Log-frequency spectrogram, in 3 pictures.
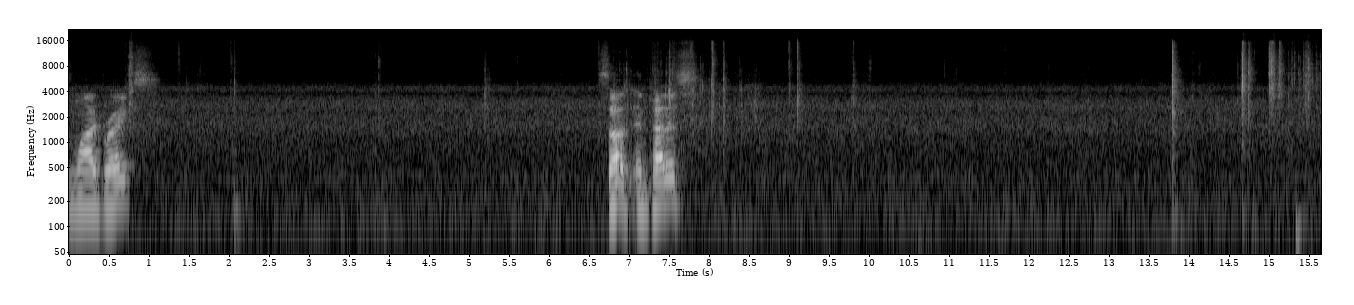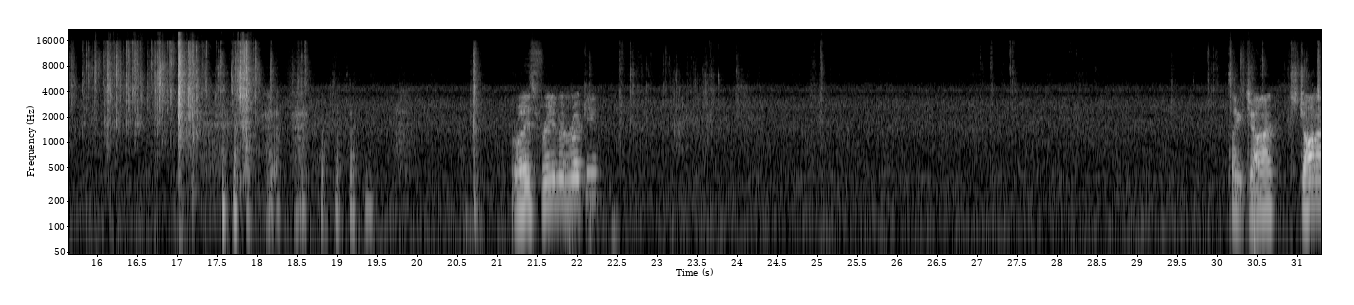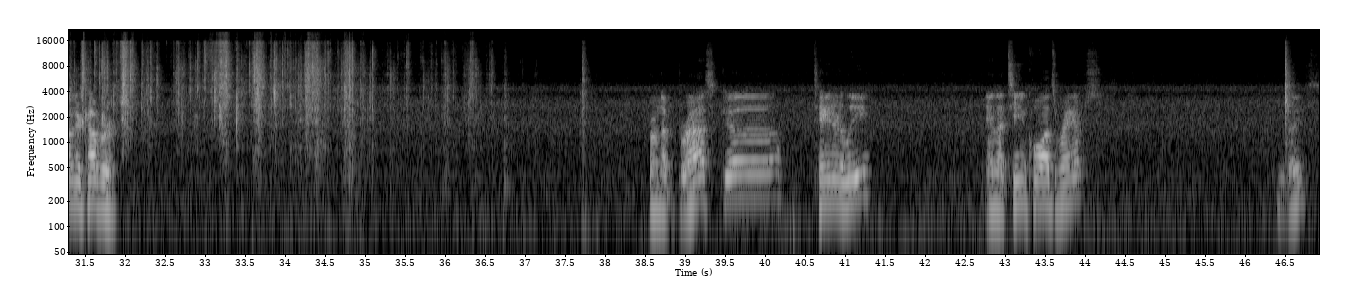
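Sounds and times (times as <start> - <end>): crackling clicks and rustles: 6.8 - 10.2, 13.7 - 19.3, 22.1 - 25.9, 26.8 - 37.9.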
